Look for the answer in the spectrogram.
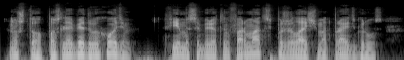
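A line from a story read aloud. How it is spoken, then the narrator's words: Plain. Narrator (Russian): сказал Иваныч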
